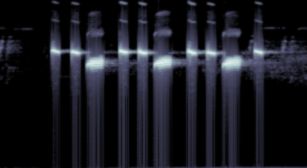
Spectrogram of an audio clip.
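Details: Great tit active around its nest box on a morning in mid-April, seen on webcam, sings a three-note phrase three times: two short high notes dropping to a longer, lower one.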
